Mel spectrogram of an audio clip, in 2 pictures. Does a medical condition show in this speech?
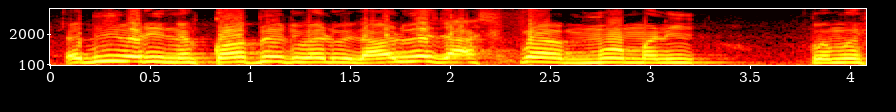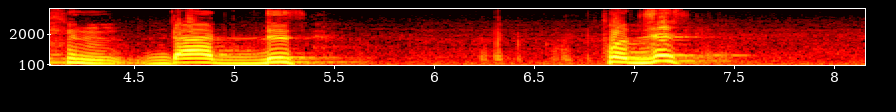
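Yes: cerebral palsy.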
